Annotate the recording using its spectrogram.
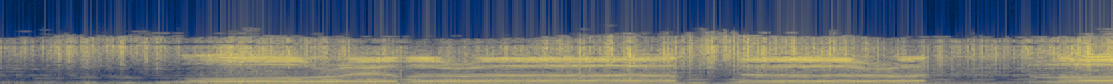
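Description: Organ music: slow, held chords over sustained bass notes, the chord changing about every second, after a brief dip at the start. The recording is an old broadcast with the treble cut off.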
